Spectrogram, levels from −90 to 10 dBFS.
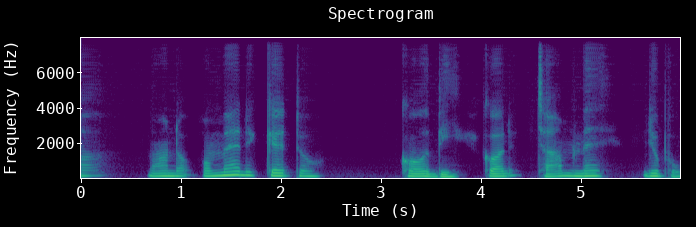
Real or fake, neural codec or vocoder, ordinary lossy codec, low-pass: fake; codec, 16 kHz, about 1 kbps, DyCAST, with the encoder's durations; none; none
